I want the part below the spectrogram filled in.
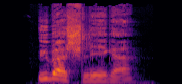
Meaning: nominative/accusative/genitive plural of Überschlag
- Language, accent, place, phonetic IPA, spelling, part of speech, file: German, Germany, Berlin, [ˈyːbɐˌʃlɛːɡə], Überschläge, noun, De-Überschläge.ogg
